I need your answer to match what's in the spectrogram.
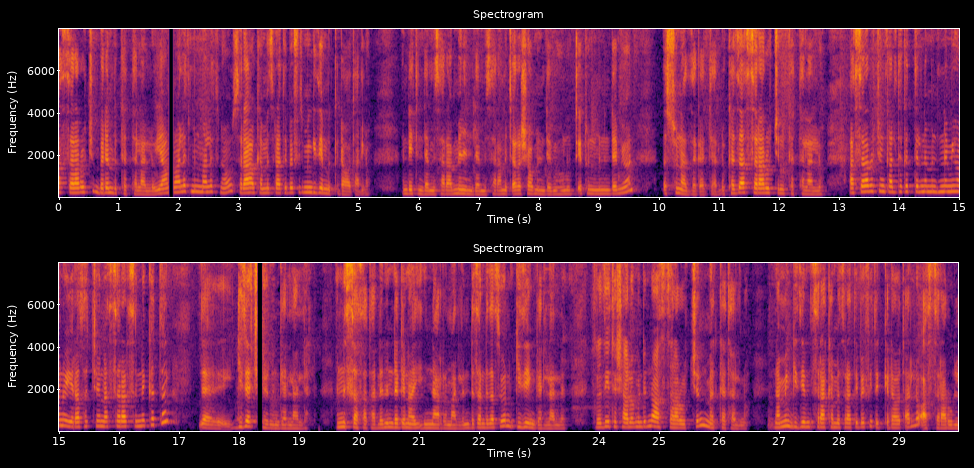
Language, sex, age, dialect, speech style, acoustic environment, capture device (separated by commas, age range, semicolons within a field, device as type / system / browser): Amharic, female, 35-44, Ethiopia - Gojjam, happy, silence, mobile / Linux / Chrome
